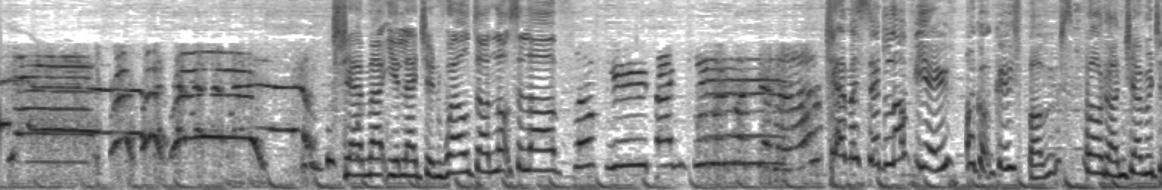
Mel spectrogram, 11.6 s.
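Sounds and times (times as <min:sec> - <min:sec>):
crowd cheering: 0:00.0 - 0:03.4
speech: 0:03.4 - 0:11.6.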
